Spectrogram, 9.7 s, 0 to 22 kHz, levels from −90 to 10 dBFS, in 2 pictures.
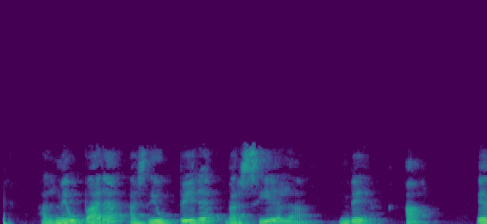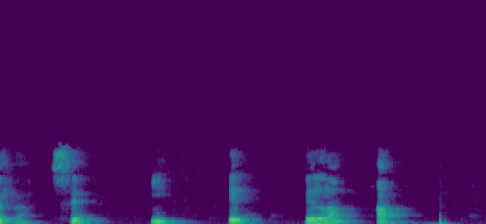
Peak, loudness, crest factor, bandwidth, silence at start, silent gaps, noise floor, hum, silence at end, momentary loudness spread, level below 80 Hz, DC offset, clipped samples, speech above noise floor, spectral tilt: -8 dBFS; -24 LUFS; 18 dB; 8 kHz; 0.05 s; none; -70 dBFS; none; 0.4 s; 19 LU; -52 dBFS; under 0.1%; under 0.1%; 47 dB; -6.5 dB/octave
